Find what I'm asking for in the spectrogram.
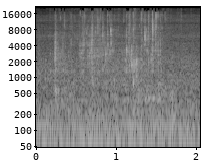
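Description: Pickled garlic liquid pours into a blender bag to rinse its sides, a steady close splashing trickle of liquid with small drips and no voices.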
